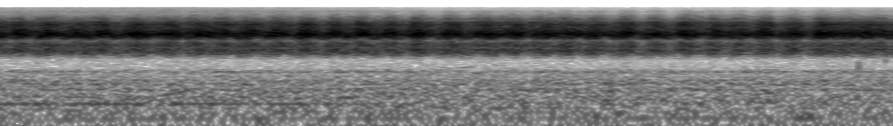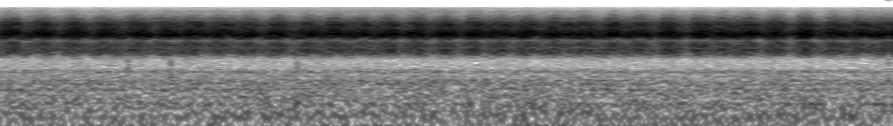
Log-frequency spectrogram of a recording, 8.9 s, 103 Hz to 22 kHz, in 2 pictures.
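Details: Cicadas by the sea in Croatia during summer 2020, their shrill, continuous high buzzing holding steady throughout with a faint rapid pulsing and no pauses.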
